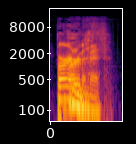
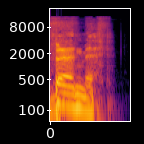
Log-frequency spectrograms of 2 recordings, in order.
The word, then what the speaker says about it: Bournemouth: Bournemouth. – Come on. Say it like you're from there. – Bournemouth. – Of course, it looks like Jason Bourne's mouth is how it's spelled, but it's Bournemouth.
